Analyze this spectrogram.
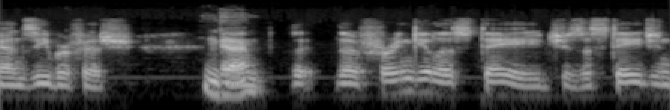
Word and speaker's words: Pharyngula: It's Pharyngula.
